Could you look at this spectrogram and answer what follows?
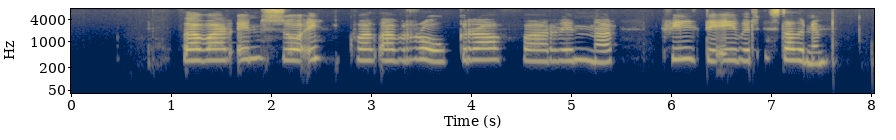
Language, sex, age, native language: Icelandic, female, 12, Icelandic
